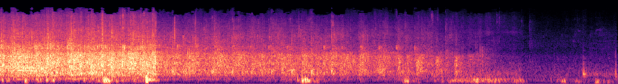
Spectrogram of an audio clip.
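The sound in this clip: An audience applauds to welcome a speaker at a church gathering on thinking biblically about voting. Dense, even clapping holds for several seconds, gradually thins and fades, and a few scattered claps linger at the end.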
